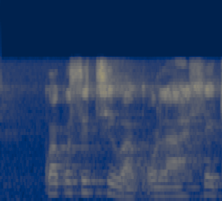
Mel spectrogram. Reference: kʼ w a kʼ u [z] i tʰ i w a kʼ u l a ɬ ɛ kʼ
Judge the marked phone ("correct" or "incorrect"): incorrect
